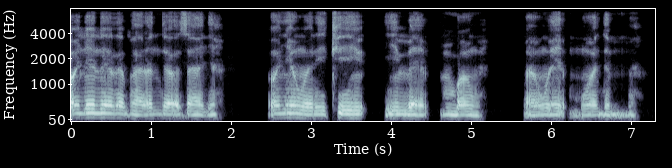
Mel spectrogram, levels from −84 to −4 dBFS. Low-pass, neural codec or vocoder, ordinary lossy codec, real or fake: 7.2 kHz; vocoder, 22.05 kHz, 80 mel bands, WaveNeXt; none; fake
